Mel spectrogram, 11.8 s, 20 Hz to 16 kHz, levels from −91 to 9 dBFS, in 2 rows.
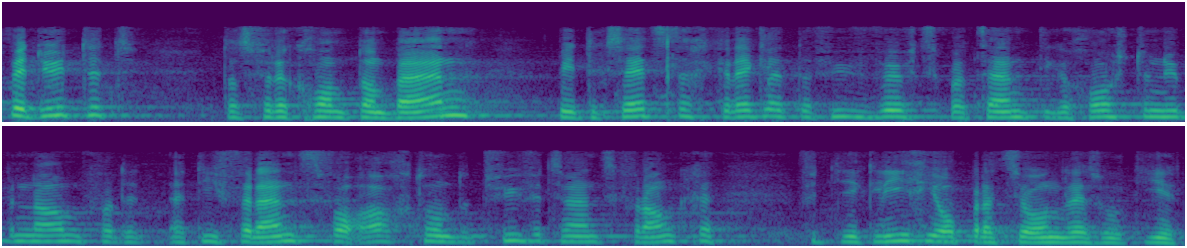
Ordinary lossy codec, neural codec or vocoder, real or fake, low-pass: none; none; real; 7.2 kHz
